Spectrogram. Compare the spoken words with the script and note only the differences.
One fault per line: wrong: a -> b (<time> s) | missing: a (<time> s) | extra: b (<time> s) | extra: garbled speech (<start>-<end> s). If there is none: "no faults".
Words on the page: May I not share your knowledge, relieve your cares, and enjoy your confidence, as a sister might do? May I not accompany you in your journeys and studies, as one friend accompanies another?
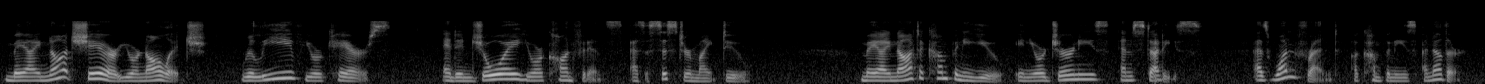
no faults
